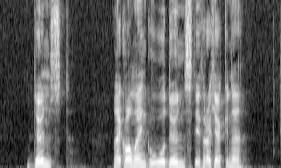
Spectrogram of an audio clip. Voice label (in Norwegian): "dunst", Numedalsmål; Ordet er ubøyeleg. Duns er og bruka.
